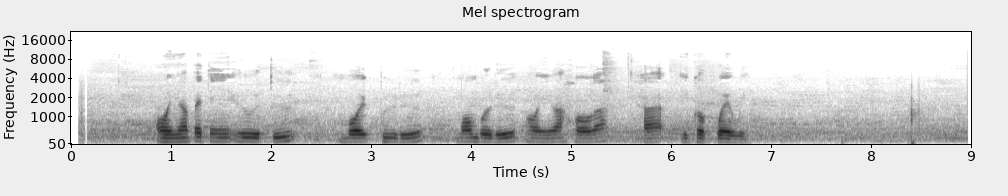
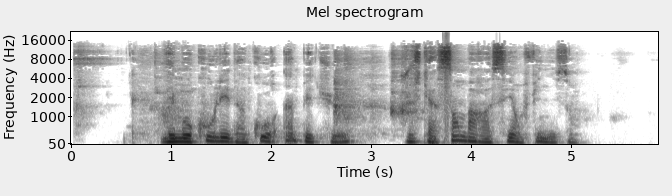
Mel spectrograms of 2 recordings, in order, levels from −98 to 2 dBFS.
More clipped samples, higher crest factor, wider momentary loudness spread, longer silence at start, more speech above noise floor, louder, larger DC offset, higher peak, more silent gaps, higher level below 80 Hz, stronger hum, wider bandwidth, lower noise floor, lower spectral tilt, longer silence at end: neither; about the same, 20 dB vs 18 dB; about the same, 18 LU vs 18 LU; first, 0.2 s vs 0 s; second, 27 dB vs 52 dB; second, -23 LUFS vs -16 LUFS; neither; second, -4 dBFS vs 0 dBFS; neither; second, -66 dBFS vs -46 dBFS; neither; second, 5.2 kHz vs 16 kHz; second, -49 dBFS vs -69 dBFS; first, -9.5 dB/octave vs -4.5 dB/octave; second, 0.1 s vs 0.8 s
